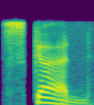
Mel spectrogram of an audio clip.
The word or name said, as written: scud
